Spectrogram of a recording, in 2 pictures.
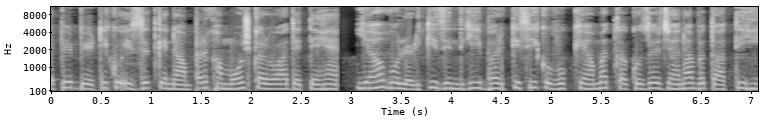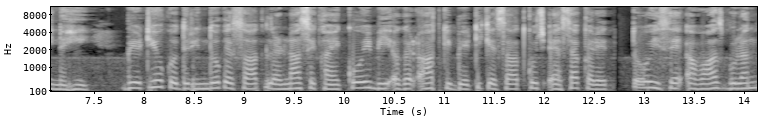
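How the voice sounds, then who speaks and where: A woman narrating a moral story in a steady, earnest manner. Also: mid-range voice.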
